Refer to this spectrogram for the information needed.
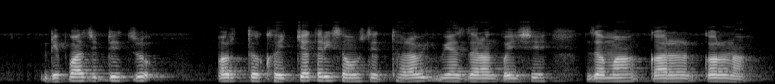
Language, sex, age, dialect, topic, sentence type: Marathi, male, 18-24, Southern Konkan, banking, statement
